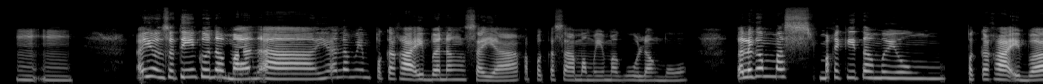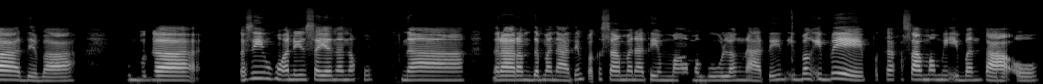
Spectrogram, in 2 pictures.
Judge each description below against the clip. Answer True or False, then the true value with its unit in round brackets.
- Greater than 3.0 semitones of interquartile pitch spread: True (4.2 semitones)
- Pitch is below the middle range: False (215 Hz)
